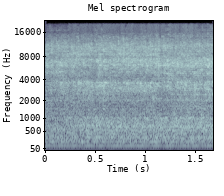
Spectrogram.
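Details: 1994–1999 Land Rover Discovery 1 idling just after a new exhaust assembly was fitted, checked at the clamps before it gets hot: steady low hum with no puffing, ticking or hissing. The midsection and cats are good, though one clamp leaked slightly and needed tightening.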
